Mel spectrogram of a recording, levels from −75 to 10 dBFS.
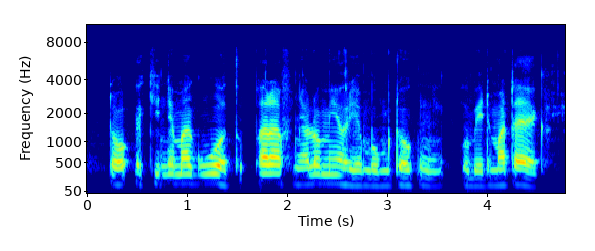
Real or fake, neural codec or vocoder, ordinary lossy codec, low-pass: real; none; none; 7.2 kHz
